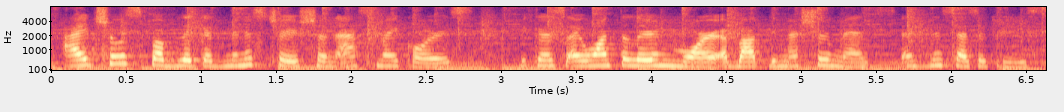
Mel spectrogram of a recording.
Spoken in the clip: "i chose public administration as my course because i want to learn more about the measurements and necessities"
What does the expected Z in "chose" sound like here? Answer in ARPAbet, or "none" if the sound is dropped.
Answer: S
